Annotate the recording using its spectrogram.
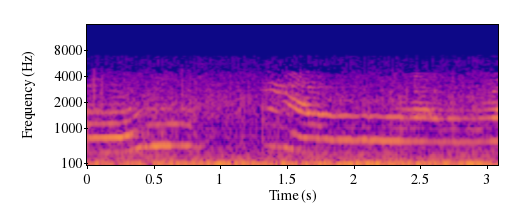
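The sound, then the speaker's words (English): A cat meows plaintively twice, a short wavering cry followed by a longer, drawn-out one, in a musty, dark room, over a low steady rumble with no voices. “With a cat meowing plaintively somewhere in the musty darkness of the room, Jimmy begs Perry White not to call Lois.”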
